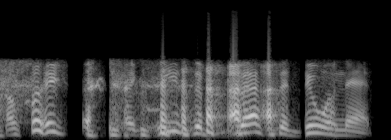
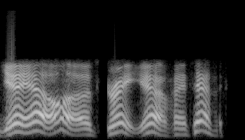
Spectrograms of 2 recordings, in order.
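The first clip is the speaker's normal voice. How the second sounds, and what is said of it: Imitates a white guy's voice. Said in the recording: “Why did you go to a white boy voice? ... That's your white boy impression.”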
